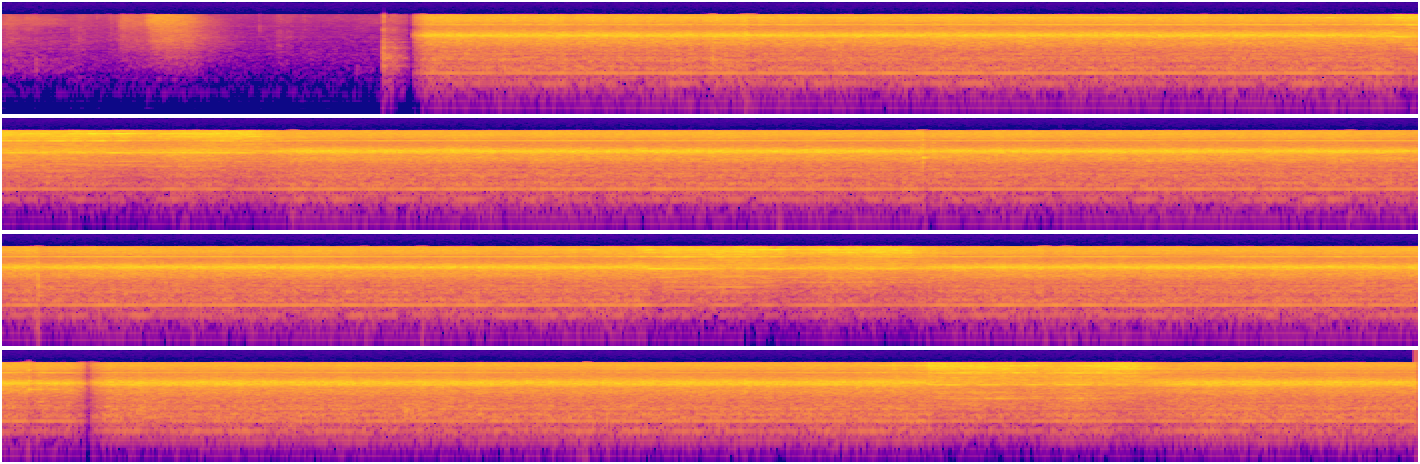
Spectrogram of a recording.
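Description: Electric woodworking power tool running steadily while cutting wood, with a constant whine over a hiss. It starts abruptly about two seconds in, and the hiss swells briefly three times.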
